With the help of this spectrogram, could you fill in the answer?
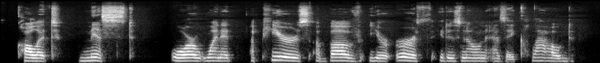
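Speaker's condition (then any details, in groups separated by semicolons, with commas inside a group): No condition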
